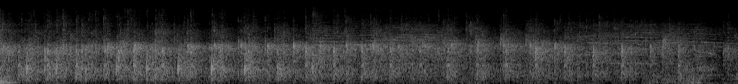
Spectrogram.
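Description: A crowd at a gathering on a cold day applauds steadily for several seconds, a dense crackle of many hands clapping at once that holds fairly even and only eases slightly toward the end. No one speaks over it.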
